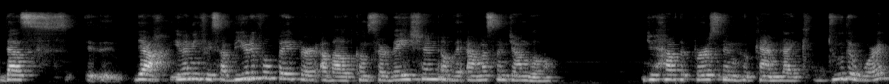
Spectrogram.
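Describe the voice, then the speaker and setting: A woman talks at a moderate pace in a fairly high voice with ordinary pitch variation. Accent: Spanish. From Colombia, Bogota. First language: Spanish. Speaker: scientist. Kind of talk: panel discussion.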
